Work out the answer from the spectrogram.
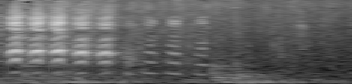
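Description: A newborn goat kid bleats on its first day while being bottle-fed its mother's colostrum, giving one high, quavering cry made of rapid pulses that fades away.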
